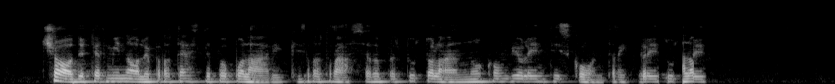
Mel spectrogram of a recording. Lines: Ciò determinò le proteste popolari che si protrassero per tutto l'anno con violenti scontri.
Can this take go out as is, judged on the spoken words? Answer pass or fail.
fail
